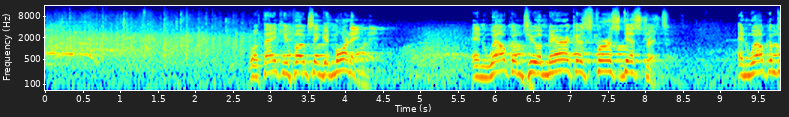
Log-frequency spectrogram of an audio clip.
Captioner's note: applause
